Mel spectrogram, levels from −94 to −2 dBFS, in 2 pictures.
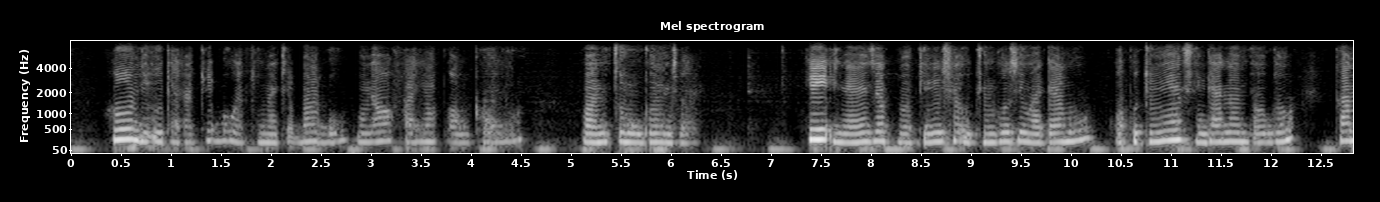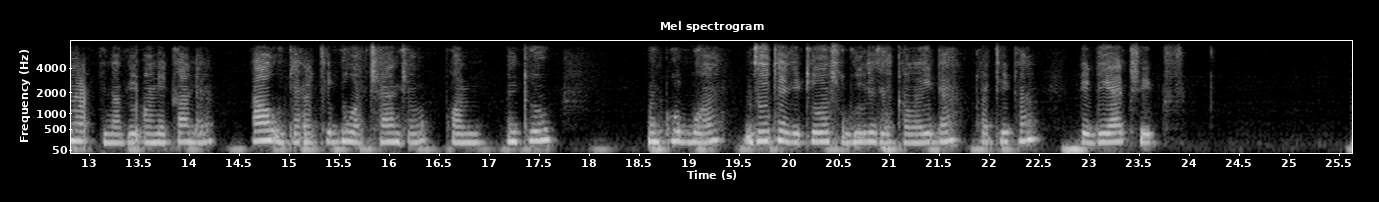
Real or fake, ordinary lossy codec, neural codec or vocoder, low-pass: fake; Opus, 32 kbps; codec, 44.1 kHz, 1.7 kbps, Pupu-Codec; 7.2 kHz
